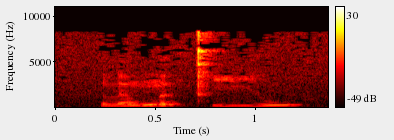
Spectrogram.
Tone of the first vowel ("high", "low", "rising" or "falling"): rising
